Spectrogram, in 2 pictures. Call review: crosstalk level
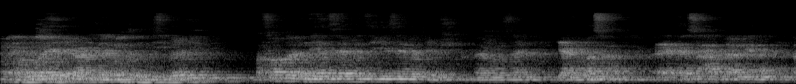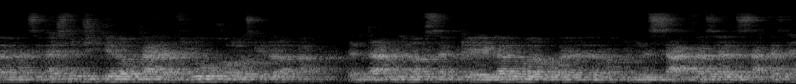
present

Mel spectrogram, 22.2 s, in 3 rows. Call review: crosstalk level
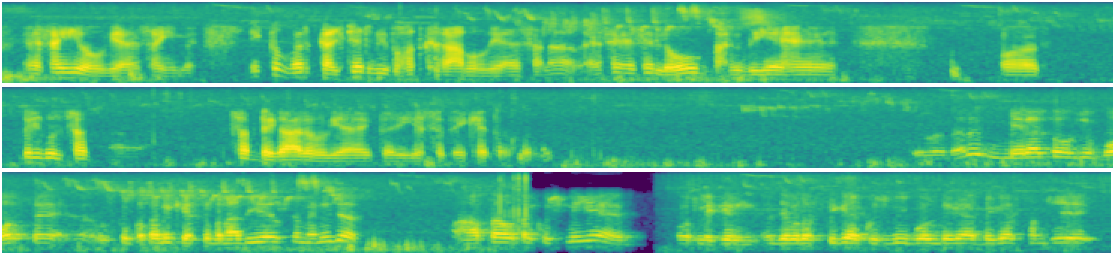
none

